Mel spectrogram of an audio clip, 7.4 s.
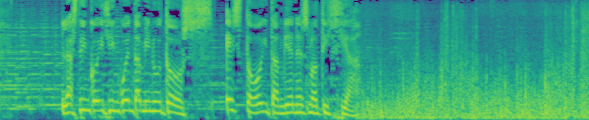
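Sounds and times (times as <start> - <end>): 
speech: 0.8 - 4.9
strong wind from storm Carlota across the northwest of the Iberian peninsula: 4.3 - 7.3.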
